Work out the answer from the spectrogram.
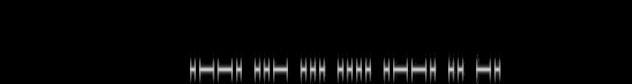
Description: Morse code, heard as a keyed tone, about 26 wpm, 700 Hz. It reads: PUSHPIN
